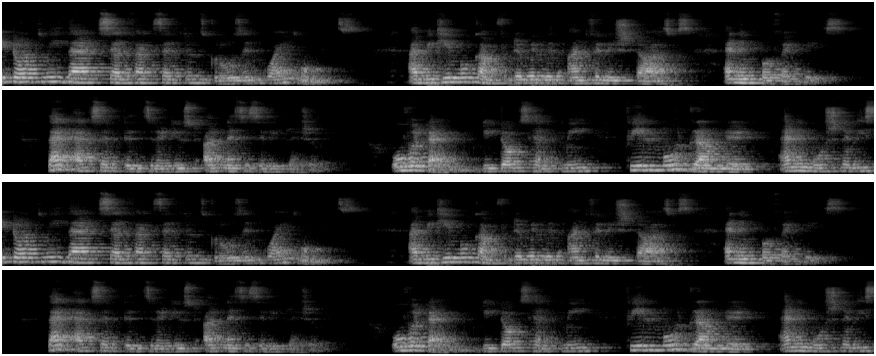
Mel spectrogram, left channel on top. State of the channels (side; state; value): right; quieter; 3.0 dB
